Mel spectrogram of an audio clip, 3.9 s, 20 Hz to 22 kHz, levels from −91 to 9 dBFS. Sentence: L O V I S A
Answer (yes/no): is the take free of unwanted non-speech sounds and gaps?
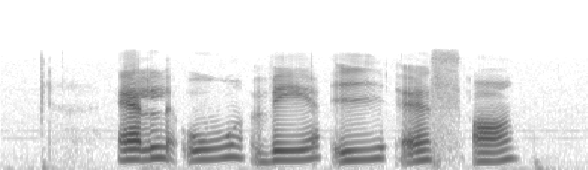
yes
